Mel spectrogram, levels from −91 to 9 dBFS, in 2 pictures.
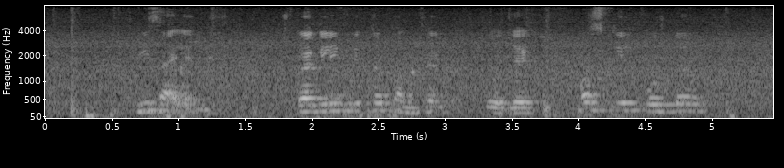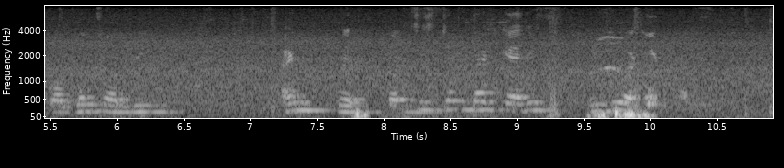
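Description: A noise reduction stage set far too aggressively runs through the whole recording. This is overdone noise removal: it shuts down individual frequency bands it mistakes for noise, taking quiet parts of the speech with them. The background drops and breaks up into twinkling specks, and the voice's top is already capped near 8 kHz by the call's microphone filtering.

Also from start to finish, an echo leak is audible, likely from a loudspeaker-side echo canceller that failed to remove everything its microphone caught. A faint delayed copy of the speech, arriving about 246 ms late and around 25 dB below it, trails behind the main voice.

Speech suppressed in double talk follows at 2.83 to 2.97 s, 8.03 to 8.23 s and 9.82 to 10.38 s. The likely cause is an echo canceller that could not separate its own talker from incoming echo and turned both down. The voice dips by roughly 5 dB in the first spot and about 10 dB in the later two, sounding briefly sunk or chopped.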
